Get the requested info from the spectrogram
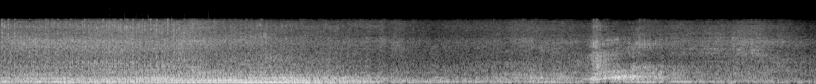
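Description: Sports-car engines in a slow parade passing close by: one loud engine running as it goes past over the first few seconds, then quieter engine noise with a sudden loud burst about six seconds in.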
